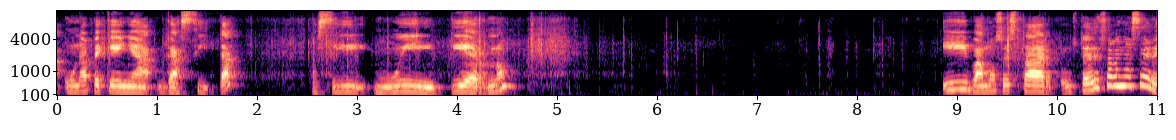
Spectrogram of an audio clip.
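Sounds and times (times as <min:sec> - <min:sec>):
fabric rustling: 0:00.0 - 0:11.0
small handling ticks: 0:01.8 - 0:10.6.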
